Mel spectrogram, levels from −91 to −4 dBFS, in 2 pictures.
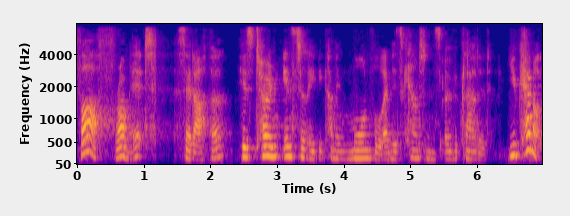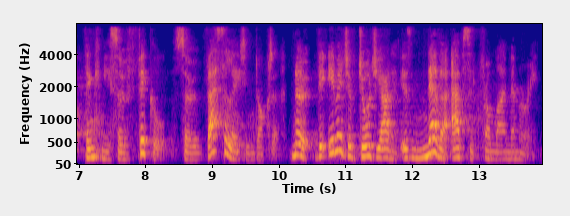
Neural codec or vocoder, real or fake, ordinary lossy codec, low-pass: vocoder, 44.1 kHz, 128 mel bands every 512 samples, BigVGAN v2; fake; MP3, 48 kbps; 7.2 kHz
